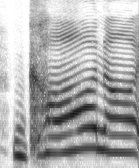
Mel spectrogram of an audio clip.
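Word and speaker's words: खाना: മക്കൾ ഉച്ചാരണം ശ്രദ്ധിക്കണം. ഖാന എന്നാണ് നമ്മുടെ തൊണ്ടയുടെ ആ ഒരു ഭാഗത്ത് നിന്നാണ് നമ്മുടെ എന്ത് വരുന്നത്? ഉച്ചാരണ ശബ്ദം വരുന്നത് അല്ലെ. ഖാന എന്നാണ് ഇത് വായിക്കുന്നത് അല്ലെ.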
